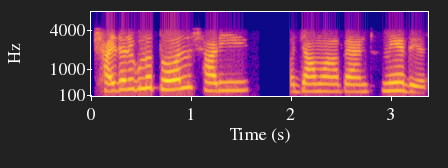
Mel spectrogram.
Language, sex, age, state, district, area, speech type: Bengali, female, 18-30, West Bengal, Uttar Dinajpur, urban, conversation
